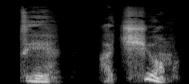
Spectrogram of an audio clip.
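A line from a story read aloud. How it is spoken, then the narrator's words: Hoarse whisper. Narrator (Russian): хрипло прошептал я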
